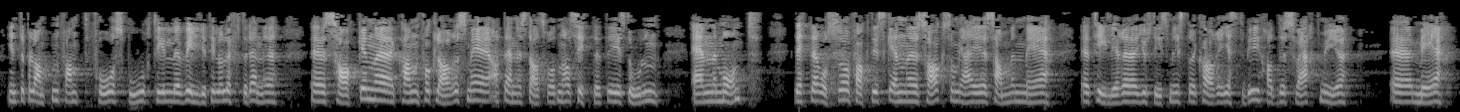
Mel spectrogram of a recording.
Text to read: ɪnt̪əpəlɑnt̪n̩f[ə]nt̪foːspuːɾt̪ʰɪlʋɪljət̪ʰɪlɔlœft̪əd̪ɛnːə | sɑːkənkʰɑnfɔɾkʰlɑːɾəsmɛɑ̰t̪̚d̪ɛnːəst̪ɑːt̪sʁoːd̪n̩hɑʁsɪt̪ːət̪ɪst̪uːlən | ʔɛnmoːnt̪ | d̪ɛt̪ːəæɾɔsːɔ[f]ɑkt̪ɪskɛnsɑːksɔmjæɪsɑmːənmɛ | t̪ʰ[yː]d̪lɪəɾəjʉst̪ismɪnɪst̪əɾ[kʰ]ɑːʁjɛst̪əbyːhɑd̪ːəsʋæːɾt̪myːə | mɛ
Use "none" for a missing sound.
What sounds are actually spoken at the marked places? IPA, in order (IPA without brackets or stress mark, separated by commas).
ɑ, f, iː, kʰ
